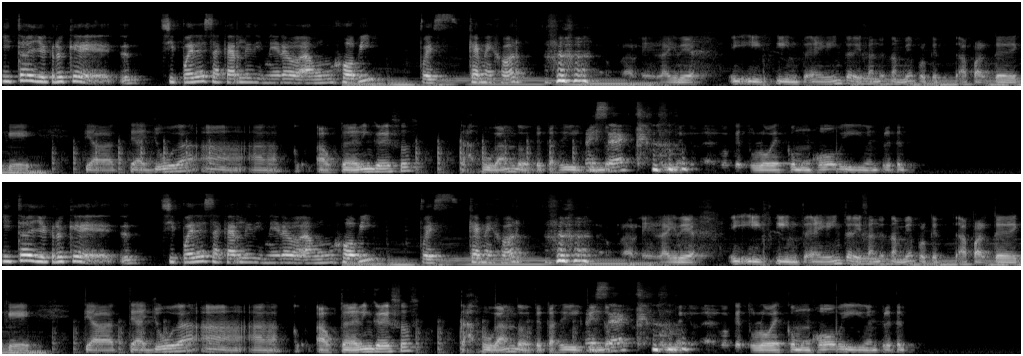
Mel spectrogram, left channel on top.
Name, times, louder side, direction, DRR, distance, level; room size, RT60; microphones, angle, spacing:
voice 1, 0.0-1.4 1.6-3.7 4.2-4.4 4.7-5.9 16.0-17.1, right 1 dB, 15° left, 1.5 m, -20 dB
Bass guitar, 3.4-7.0 7.6-8.1 8.5-10.6, equal, 55° right, 2.9 m, -34 dB
voice 2, 6.2-10.8 11.0-14.4 14.8-16.3 16.8-17.0 17.5-19.2, right 2 dB, 40° right, 0.9 m, -26 dB
Knock, 10.7-12.4 14.3-16.0, left 2 dB, 90° left, 2.1 m, -40 dB
21.0 x 9.7 x 2.7 m
head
